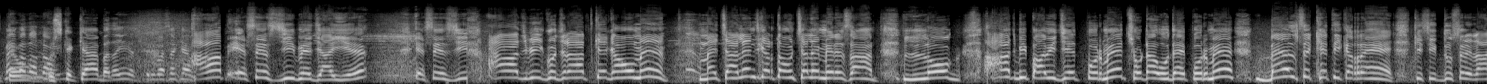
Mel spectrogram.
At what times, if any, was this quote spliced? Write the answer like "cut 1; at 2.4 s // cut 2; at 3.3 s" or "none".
none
